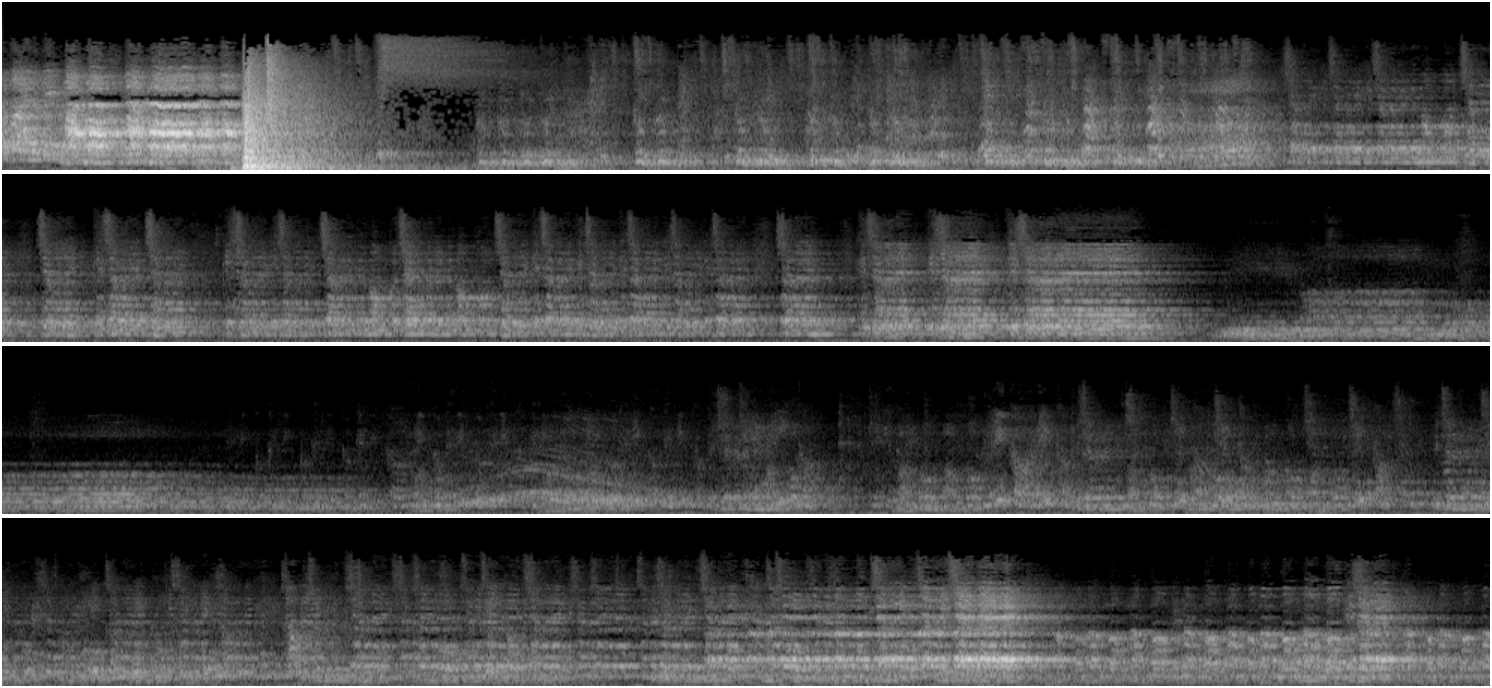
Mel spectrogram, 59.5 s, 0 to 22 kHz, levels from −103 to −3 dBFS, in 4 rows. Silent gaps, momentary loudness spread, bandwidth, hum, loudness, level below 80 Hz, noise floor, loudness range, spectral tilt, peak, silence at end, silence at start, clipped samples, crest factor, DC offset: none; 23 LU; 9.6 kHz; none; -31 LUFS; -48 dBFS; -61 dBFS; 19 LU; -6.5 dB/octave; -2 dBFS; 0 s; 0 s; under 0.1%; 32 dB; under 0.1%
